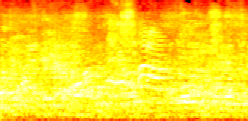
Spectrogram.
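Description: Many children's and adults' voices chattering and laughing over each other, with a young girl's high voice rising above them a little past the middle.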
